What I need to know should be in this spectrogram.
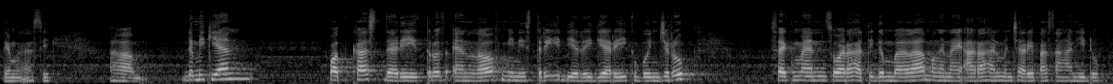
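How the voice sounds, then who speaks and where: Flat-voiced woman hosting a podcast. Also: on the low side, big-room sound, a little hiss or hum. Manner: measured, formal thanks. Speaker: podcast host. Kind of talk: podcast sign-off.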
